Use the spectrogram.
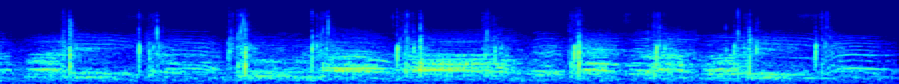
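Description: A large crowd chants and shouts together at a street demonstration on the square in front of an opera house, voices rising in steady repeated bursts with sharp peaks, loud and sustained throughout.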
